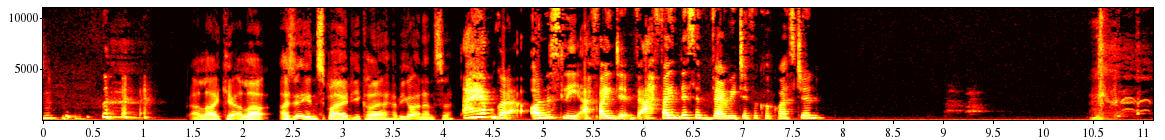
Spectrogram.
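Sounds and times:
speech: 0:00.0 - 0:00.8, 0:01.5 - 0:07.9, 0:10.5 - 0:10.8
laughter: 0:00.0 - 0:01.1, 0:10.5 - 0:11.0
faint dog bark with yelping tail: 0:09.0 - 0:09.7.

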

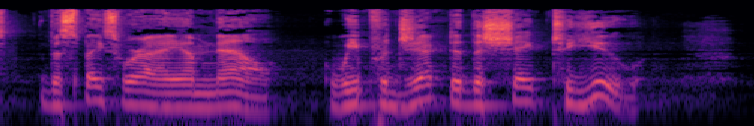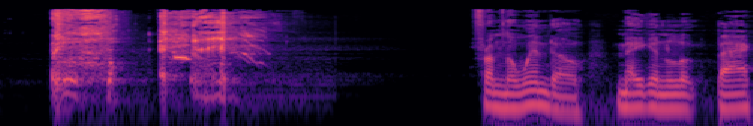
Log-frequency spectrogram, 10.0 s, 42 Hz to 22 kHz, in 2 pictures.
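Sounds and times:
speech: 0:00.3 - 0:04.4, 0:05.4 - 0:06.5, 0:08.2 - 0:10.0
harsh raspy painful coughs: 0:05.4 - 0:07.2.

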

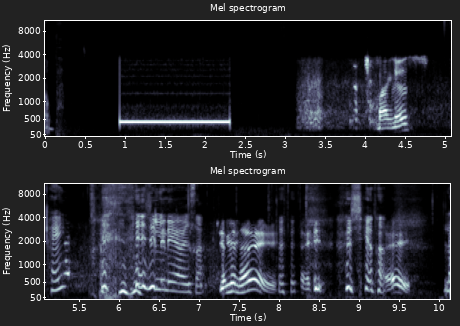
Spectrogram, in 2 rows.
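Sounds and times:
ringback tone on an outgoing telephone call: 0:01.0 - 0:02.4
speech: 0:04.2 - 0:10.1
laughter: 0:05.6 - 0:09.6.

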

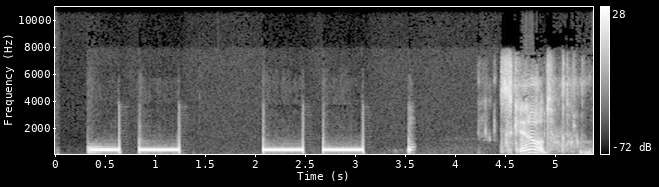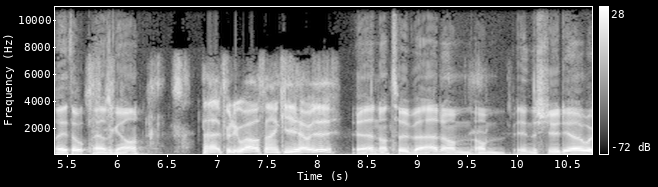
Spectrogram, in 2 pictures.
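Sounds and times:
telephone ringing tone heard down the line while placing a call: 0:00.3 - 0:01.3, 0:02.1 - 0:03.1
speech: 0:04.6 - 0:10.7.

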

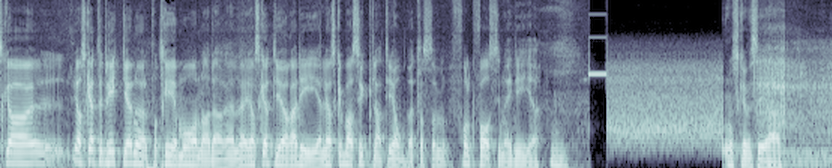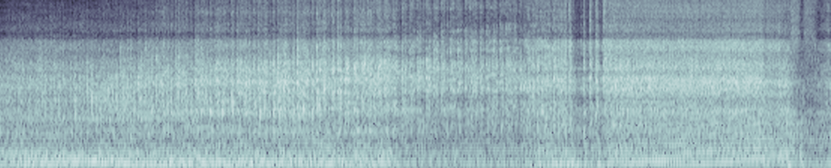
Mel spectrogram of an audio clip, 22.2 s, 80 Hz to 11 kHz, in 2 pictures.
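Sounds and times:
speech: 0:00.0 - 0:07.7, 0:09.6 - 0:10.8
car engine running and revving: 0:10.4 - 0:22.1.

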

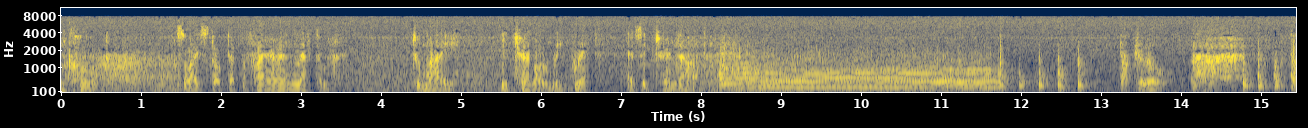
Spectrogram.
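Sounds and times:
speech: 0:00.0 - 0:00.6, 0:01.5 - 0:03.6, 0:04.4 - 0:08.6, 0:13.5 - 0:14.3
steady droning tone: 0:08.2 - 0:12.0
sharp raps on a door: 0:11.8 - 0:12.9, 0:14.8 - 0:15.4.

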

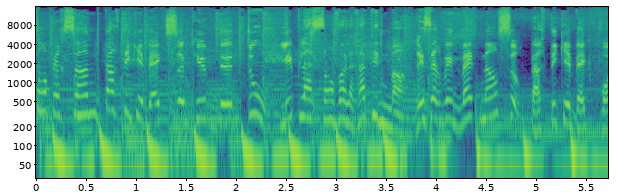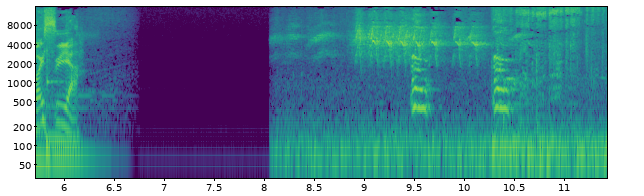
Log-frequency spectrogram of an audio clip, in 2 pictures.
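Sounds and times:
speech: 0:00.0 - 0:06.2
birds chirping: 0:08.1 - 0:11.4
dog barking: 0:09.5 - 0:10.7.

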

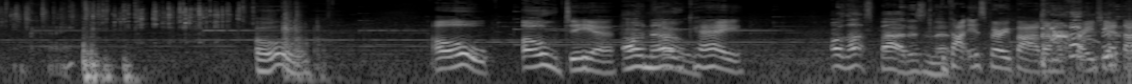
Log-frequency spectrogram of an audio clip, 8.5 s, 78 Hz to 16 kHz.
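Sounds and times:
four small dice rattling across a hard surface: 0:00.0 - 0:01.8
speech: 0:02.0 - 0:02.5, 0:03.3 - 0:08.4
laughter: 0:07.8 - 0:08.4.

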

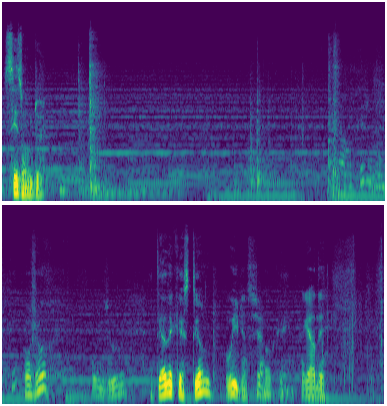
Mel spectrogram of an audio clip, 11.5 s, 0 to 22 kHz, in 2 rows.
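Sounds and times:
speech: 0:00.0 - 0:00.8, 0:06.1 - 0:11.0
apartment door latch and handle knocks and clunks: 0:01.1 - 0:01.7.

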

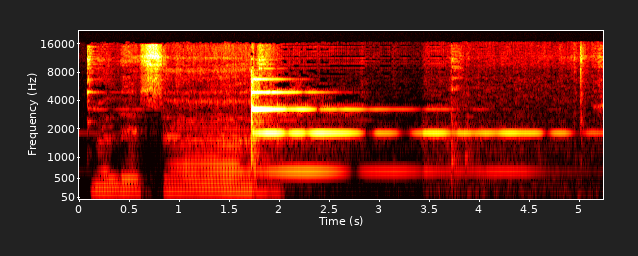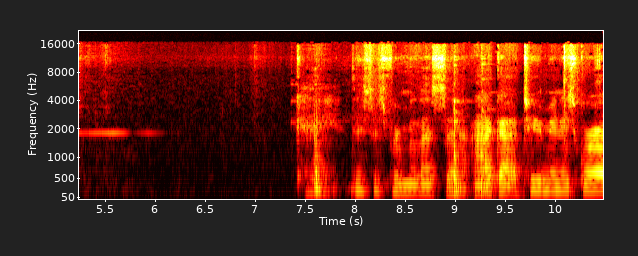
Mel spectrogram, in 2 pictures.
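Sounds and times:
speech: 0:00.1 - 0:02.2, 0:08.0 - 0:10.4
small bell struck once: 0:01.8 - 0:06.0.

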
